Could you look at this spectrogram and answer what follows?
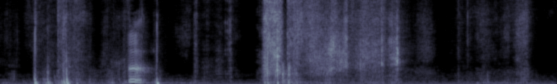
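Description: Paper handling on a paperback book: a few light taps and rustles, then about a second of louder rustling as the page is moved and turned.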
